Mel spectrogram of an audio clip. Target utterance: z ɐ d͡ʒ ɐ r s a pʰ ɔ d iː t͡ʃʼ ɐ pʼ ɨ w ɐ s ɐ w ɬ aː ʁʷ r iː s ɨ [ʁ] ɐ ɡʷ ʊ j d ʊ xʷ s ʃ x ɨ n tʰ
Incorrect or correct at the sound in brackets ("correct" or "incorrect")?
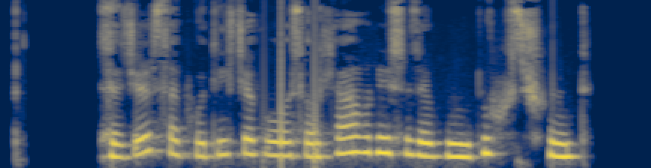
incorrect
